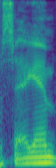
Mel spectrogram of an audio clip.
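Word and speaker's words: Seguin: injured tyler's segment sega segay segay is it not segay i think that's a second english speaking people call him sagan but that's because you're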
